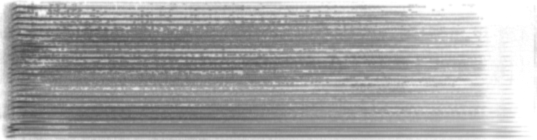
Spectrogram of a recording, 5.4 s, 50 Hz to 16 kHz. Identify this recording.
Harmonica recorded in mono with my AKG C214 on my stair case for that oakey timbre.
key, c, harmonica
